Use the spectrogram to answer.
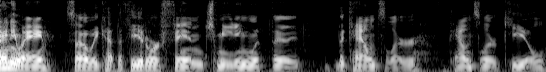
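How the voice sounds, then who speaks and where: A man's medium-pitched, a normal speaking voice at a moderate pace, with ordinary pitch variation. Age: 30s. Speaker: podcast co-host. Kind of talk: casual chat.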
